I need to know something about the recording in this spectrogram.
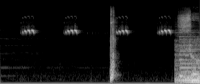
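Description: Cricket-chirp sound effect marking an awkward silence: short high chirps about twice a second. One sharp click comes about halfway through, and a man's voice starts near the end.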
